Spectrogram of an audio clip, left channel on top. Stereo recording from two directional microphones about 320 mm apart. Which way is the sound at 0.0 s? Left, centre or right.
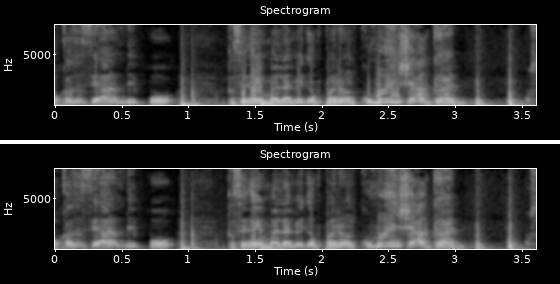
Centre.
